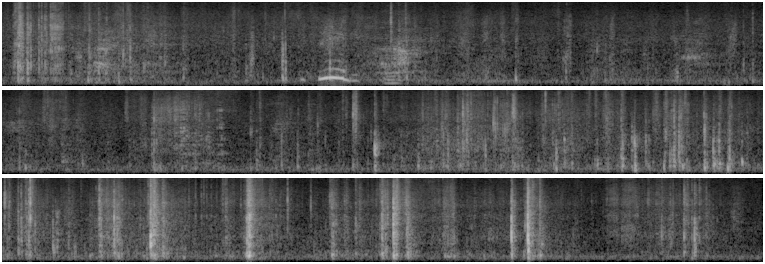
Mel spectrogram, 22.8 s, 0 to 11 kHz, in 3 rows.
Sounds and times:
Outside, urban or manmade: 0.0 - 22.8
Speech: 3.0 - 4.2.

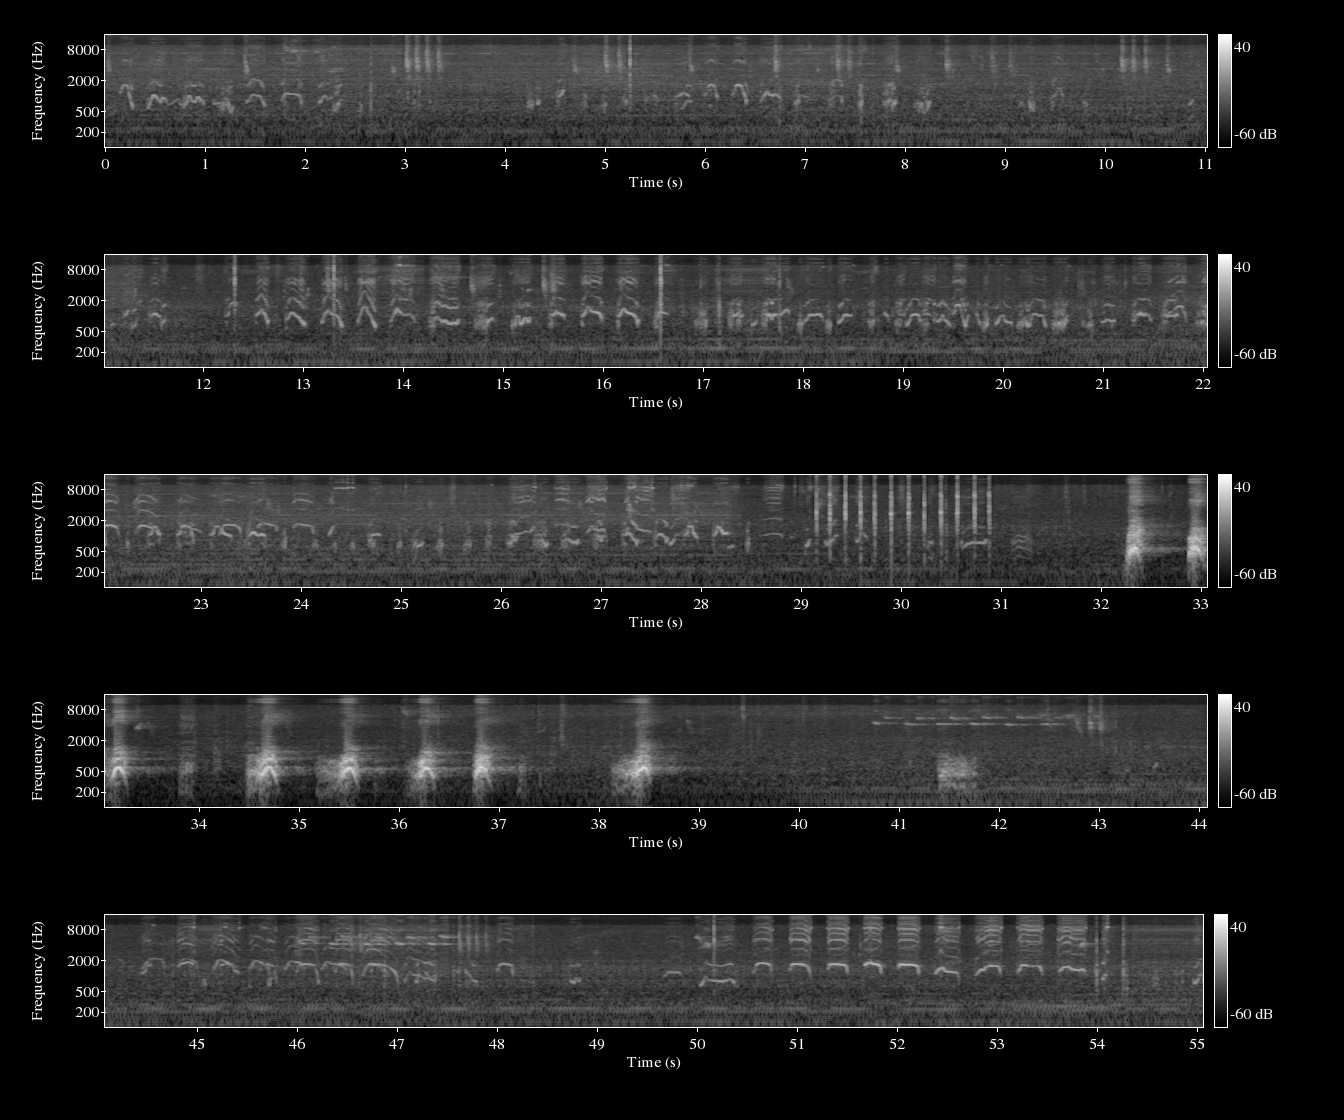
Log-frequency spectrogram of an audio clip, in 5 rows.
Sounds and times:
Outside, rural or natural: 0.0 - 55.0
Dog: 11.1 - 31.4, 32.3 - 37.3, 38.2 - 38.8, 41.4 - 41.9, 49.7 - 54.2.

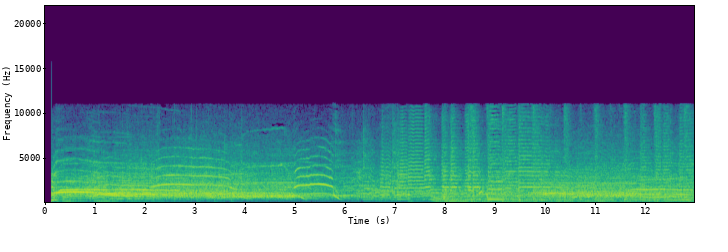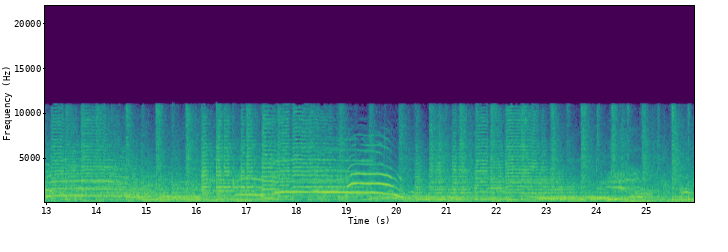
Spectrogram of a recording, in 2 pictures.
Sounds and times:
Pop music: 6.4 - 25.9.

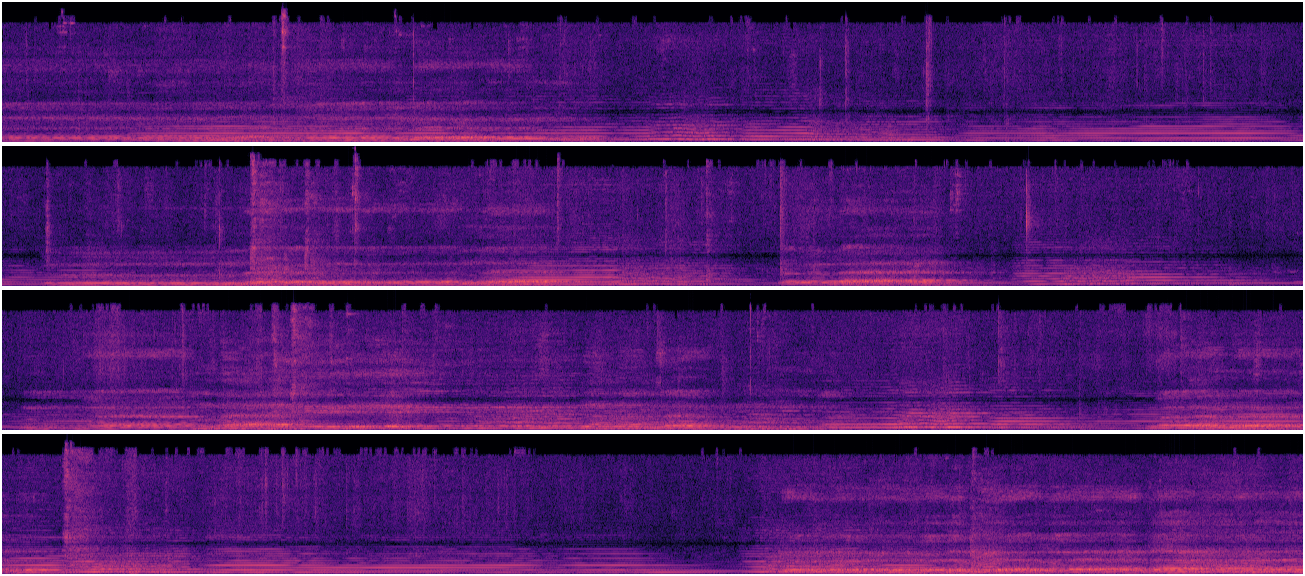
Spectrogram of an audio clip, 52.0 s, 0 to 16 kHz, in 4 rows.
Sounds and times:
Classical music: 0.0 - 15.6, 17.5 - 52.0
Carnatic music: 0.0 - 52.0
Singing: 13.4 - 18.8.

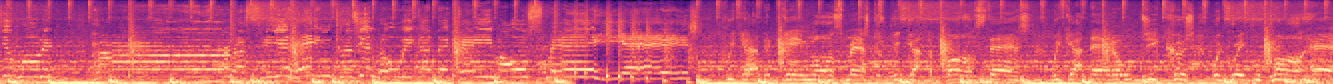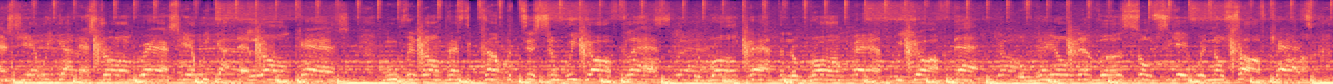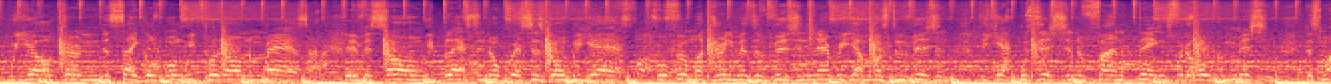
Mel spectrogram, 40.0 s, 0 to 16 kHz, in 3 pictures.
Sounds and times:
Music: 0.0 - 39.9.

